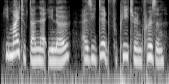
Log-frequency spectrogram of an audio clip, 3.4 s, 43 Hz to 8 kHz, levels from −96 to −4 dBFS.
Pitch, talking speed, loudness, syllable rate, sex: 210 Hz, 250 wpm, -19 LUFS, 5.4 syllables/s, female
